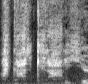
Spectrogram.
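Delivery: hushed, breathy whisper under the breath. Retelling how a dad delivering a package spoke while a dog barked: imitating a whisper. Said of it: "he whispers".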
